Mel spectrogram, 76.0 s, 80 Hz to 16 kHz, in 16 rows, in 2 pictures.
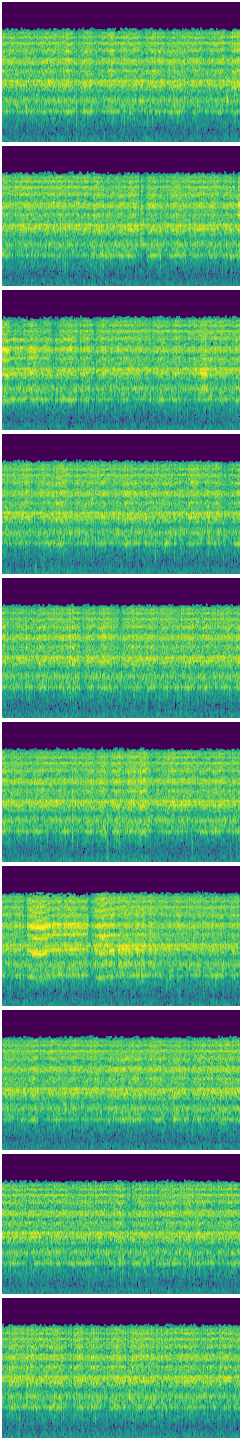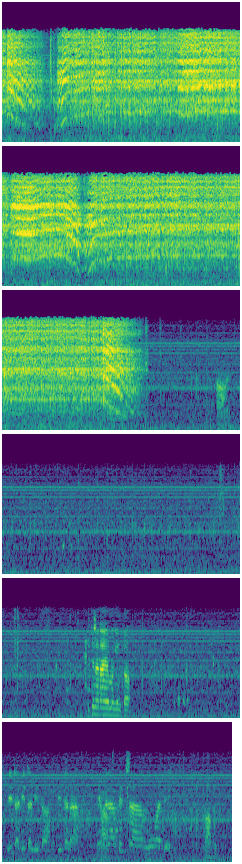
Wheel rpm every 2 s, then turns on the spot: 230, 230, 230, 230, 230, 230, 240, 230, 230, 230, 230, 230, 230, 230, 230, 230, 230, 230, 230, 230, 230, 230, 230, 210, 130, 230, 200, 190, 230, 170, 0, 0, 0, 0, 0, 0, 0, 0.
none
